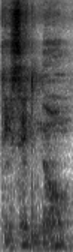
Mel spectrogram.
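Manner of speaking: whispered, barely audible; hushed shame. Retold or imitated. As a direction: whisper to Troy that they refused. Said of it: "retold tearful reply".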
